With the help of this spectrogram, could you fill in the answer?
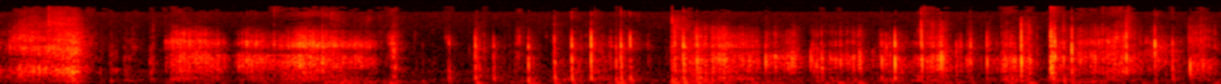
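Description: A blue glitter canvas sneaker with a rubber sole is turned in the hands while long nails scratch across the sole and the side. The result is quiet, dry scratching and crunchy rasps in rapid short strokes, with soft rustling of the fabric in between.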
